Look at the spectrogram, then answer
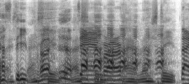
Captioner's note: laughs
